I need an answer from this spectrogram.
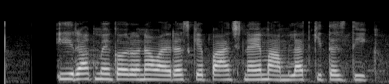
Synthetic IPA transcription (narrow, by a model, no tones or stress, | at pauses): ɪɾaːkmẽkoːɾoːnaʋaːjɾəskepãːt͡ʃnɐemaːmlaːt̪kit̪ɐsd̪iːk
